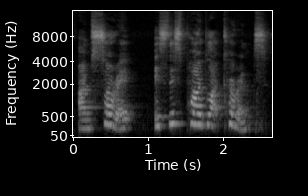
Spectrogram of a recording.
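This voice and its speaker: A woman's voice: high voice, big pitch swings, normal speed, sharp tone, voice pushed up, full character voice. A woman reading aloud and voicing a nervous, tearful woman judge with a quivering, pleading voice. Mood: distressed.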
